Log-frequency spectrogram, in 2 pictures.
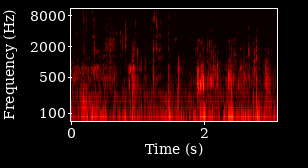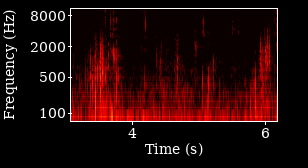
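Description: Faint, close-miked mouth sounds of a man eating a mouthful of sauced wide noodles: wet chewing with short smacks and clicks, a little louder about two seconds in and again around three and a half seconds.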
